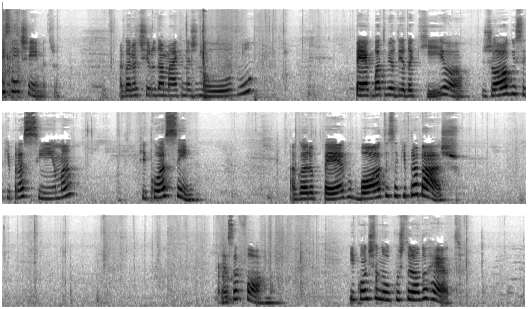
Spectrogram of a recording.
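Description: A woman speaks calmly, close by, in short phrases.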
